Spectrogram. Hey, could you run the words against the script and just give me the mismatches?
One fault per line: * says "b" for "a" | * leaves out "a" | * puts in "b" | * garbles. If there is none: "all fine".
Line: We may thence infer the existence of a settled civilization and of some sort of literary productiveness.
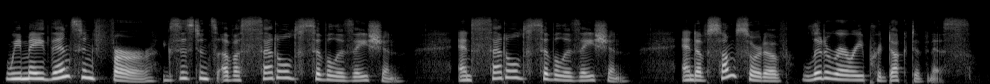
* leaves out "the"
* puts in "settled civilization and"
